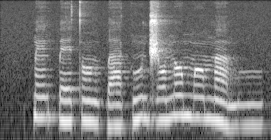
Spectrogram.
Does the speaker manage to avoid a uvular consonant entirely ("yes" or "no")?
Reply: yes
